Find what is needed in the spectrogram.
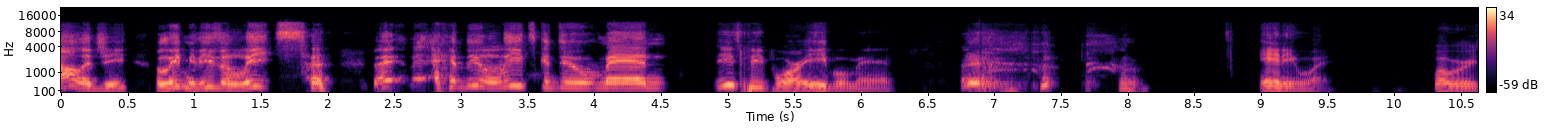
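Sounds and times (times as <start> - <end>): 
speech: 0.0 - 8.2, 9.0 - 9.6, 10.3 - 10.6
person coughing: 6.8 - 8.2.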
